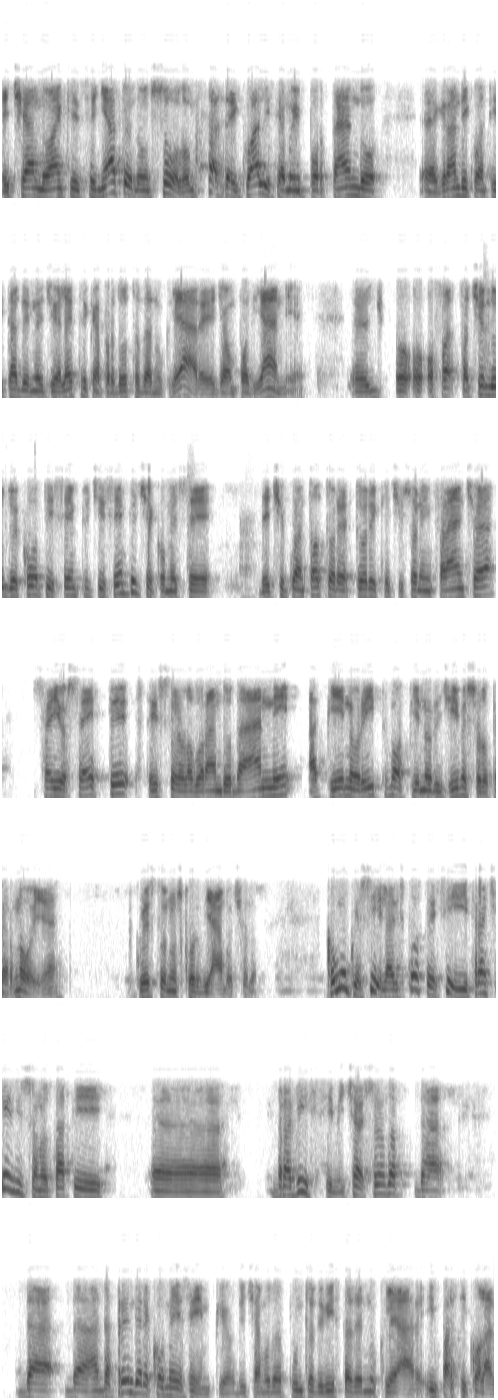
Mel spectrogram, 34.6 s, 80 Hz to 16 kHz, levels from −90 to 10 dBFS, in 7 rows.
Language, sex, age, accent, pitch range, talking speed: Italian, male, 40-59, native, 115-160 Hz, 170 wpm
